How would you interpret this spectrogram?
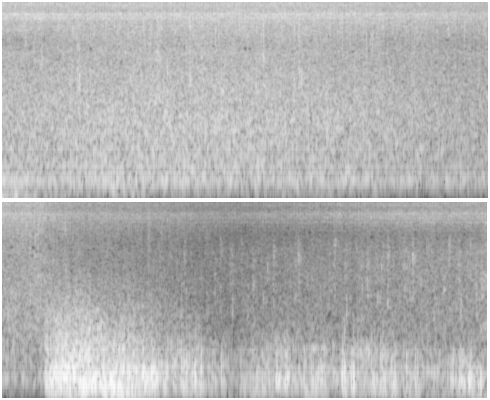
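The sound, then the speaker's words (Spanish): Steady heavy rain hisses across the whole recording, then midway a deep rumble of thunder rolls in and lingers beneath the downpour. No one speaks. “Lluvia otra vez, no, por favor.”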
